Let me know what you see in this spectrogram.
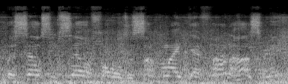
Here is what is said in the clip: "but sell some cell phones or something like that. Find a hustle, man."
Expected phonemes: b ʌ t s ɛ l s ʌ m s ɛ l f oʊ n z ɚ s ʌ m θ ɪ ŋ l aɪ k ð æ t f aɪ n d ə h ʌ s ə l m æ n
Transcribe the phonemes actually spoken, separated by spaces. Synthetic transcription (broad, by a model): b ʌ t s ɛ l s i s ɛ l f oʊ l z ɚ s ʌ m θ ɪ ŋ l aɪ k ð æ t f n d ə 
